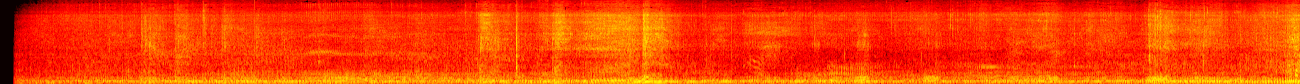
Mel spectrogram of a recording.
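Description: Enduro dirt-bike engines idling in a queue, the engine sound swelling and easing off now and then, with voices in between.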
